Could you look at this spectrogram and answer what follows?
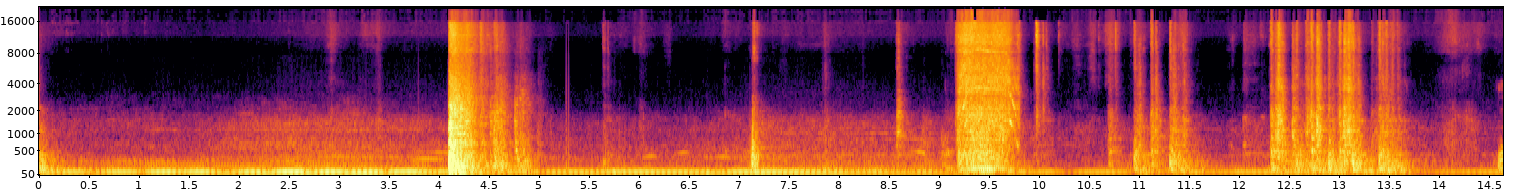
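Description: A power drill drives screws in several short, loud bursts at uneven intervals, separated by quieter stretches with a low steady hum underneath.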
